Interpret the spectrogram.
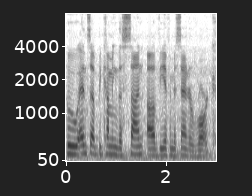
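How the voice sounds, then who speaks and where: A man co-hosting a podcast, casually reviewing a movie in a crude, joking, profane way. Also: quick pace. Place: outdoors or in a car near a highway. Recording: outdoor traffic noise from nearby highway. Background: highway traffic.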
